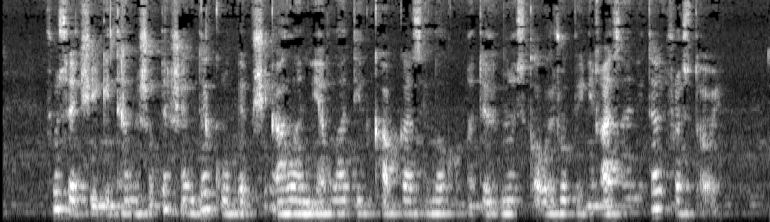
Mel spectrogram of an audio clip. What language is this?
Georgian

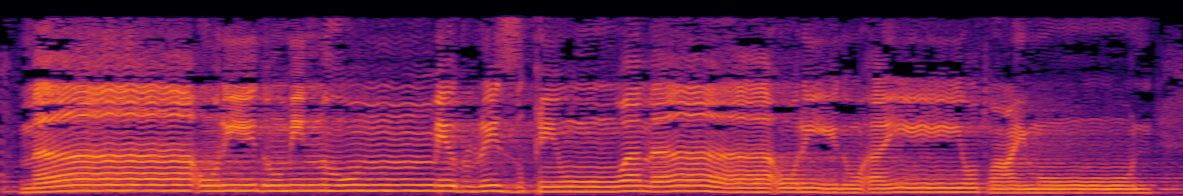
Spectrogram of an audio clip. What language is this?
Arabic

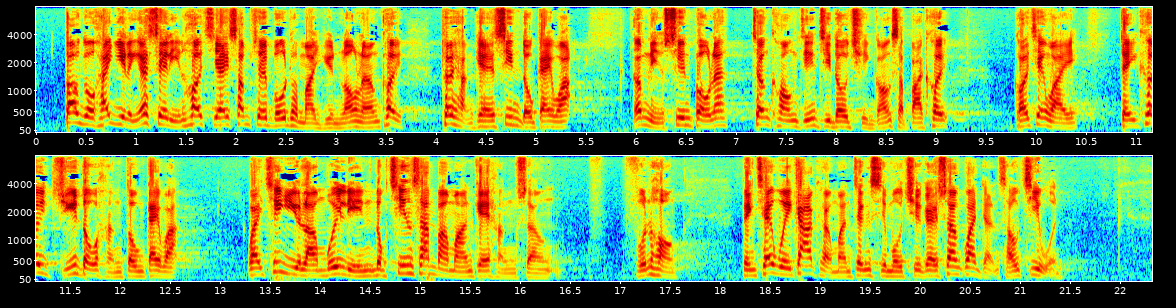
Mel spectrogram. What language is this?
Cantonese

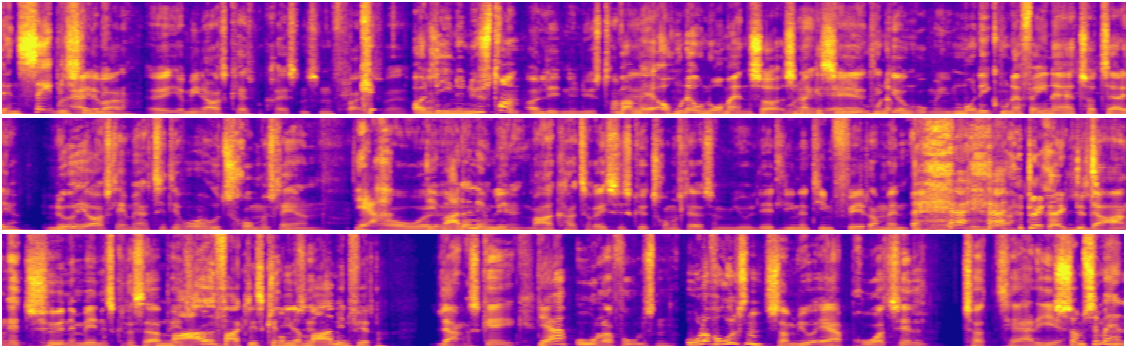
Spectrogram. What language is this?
Danish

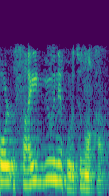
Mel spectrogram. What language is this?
Malayalam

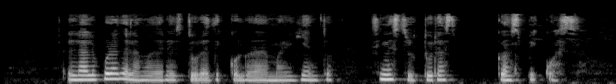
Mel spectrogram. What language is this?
Spanish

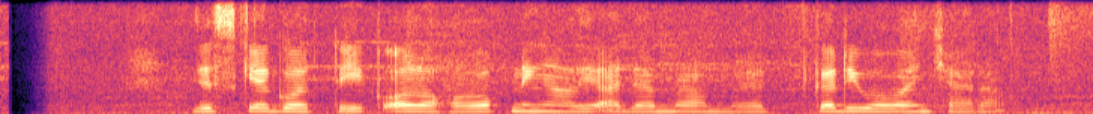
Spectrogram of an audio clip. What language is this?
Sundanese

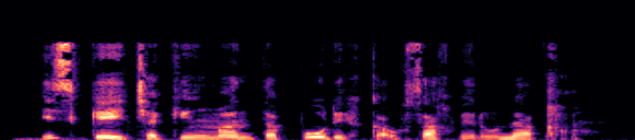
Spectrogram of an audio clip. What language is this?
Arequipa-La Unión Quechua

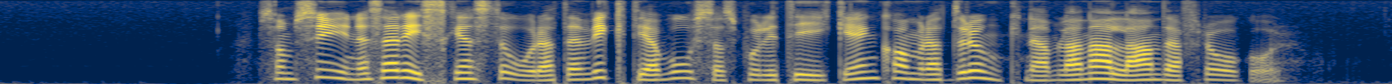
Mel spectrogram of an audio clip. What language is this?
Swedish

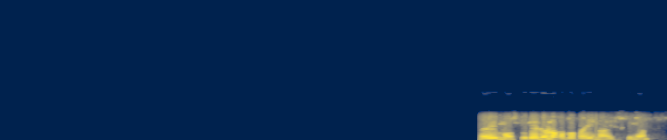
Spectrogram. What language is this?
Assamese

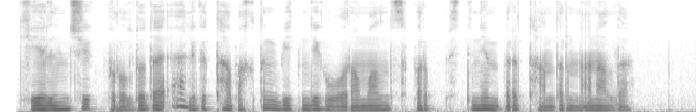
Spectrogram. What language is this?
Kazakh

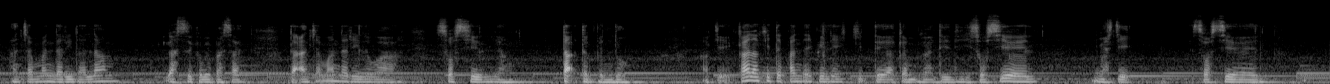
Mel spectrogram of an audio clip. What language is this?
Malay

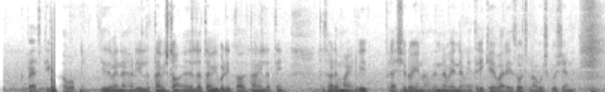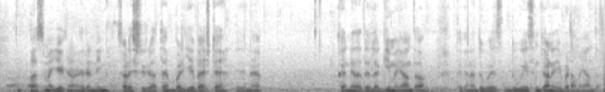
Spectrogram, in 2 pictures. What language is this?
Dogri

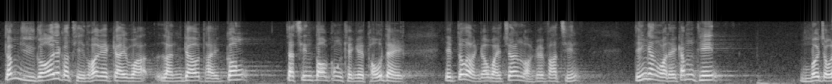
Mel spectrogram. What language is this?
Cantonese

